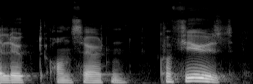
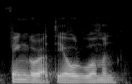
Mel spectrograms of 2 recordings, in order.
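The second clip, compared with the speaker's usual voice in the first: usual speaking voice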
